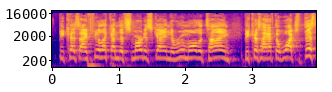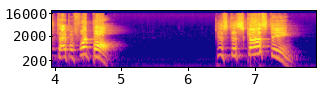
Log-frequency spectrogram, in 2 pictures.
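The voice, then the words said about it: Yelling, loud angry voice. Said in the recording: “I'm yelling”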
